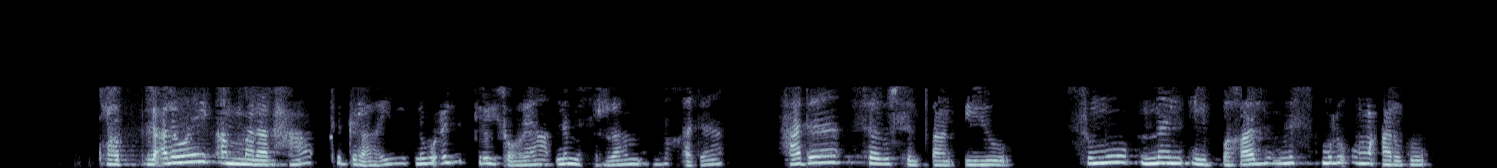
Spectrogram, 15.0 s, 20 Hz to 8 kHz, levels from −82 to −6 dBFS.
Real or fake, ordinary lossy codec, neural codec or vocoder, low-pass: real; AAC, 16 kbps; none; 7.2 kHz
